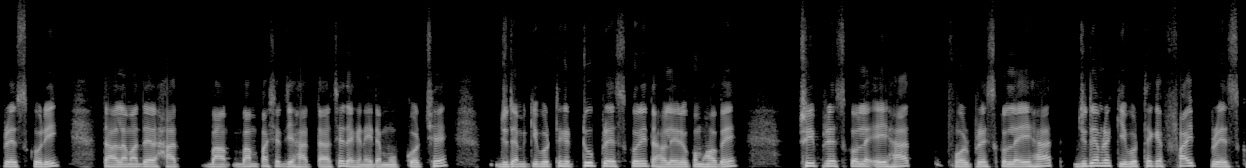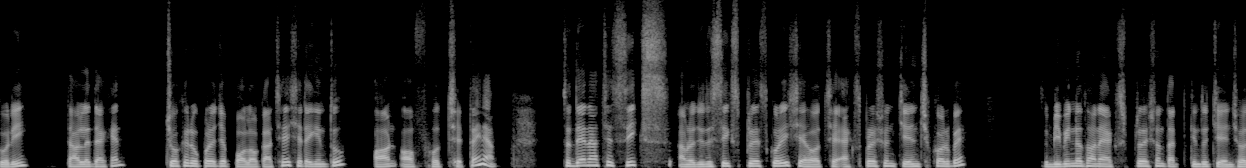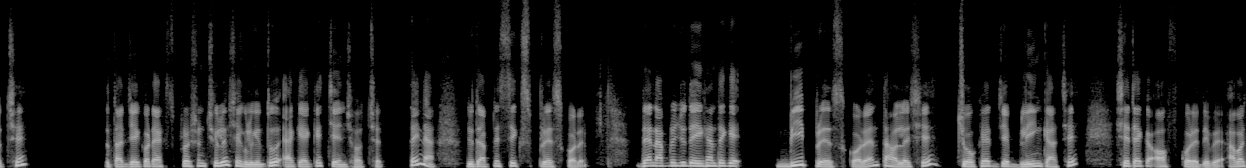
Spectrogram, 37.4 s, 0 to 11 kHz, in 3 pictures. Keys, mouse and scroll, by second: 33.9 b, 36.7 b.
